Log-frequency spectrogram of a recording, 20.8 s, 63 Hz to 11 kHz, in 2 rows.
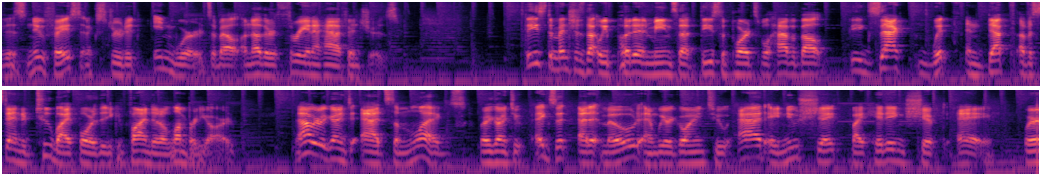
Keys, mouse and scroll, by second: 1.1 e, 4.1 click, 4.3 Right, 16.0 shift+a.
